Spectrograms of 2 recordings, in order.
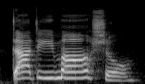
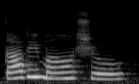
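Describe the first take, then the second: First: Loud, high, drawn-out declaration. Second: High, slow cringe; mortified repeat. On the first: Acted. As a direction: announce it slowly and loudly. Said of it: "I have to say this out loud". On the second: Real, not acted. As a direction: repeat it in drawn-out dismay. Repeats line in dismay.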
